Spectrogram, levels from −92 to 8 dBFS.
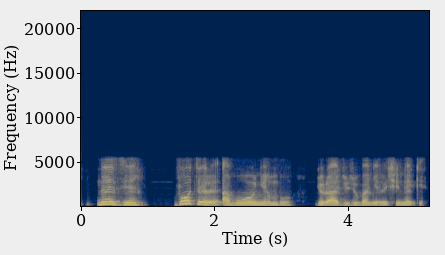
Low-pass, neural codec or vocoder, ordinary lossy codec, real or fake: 5.4 kHz; vocoder, 22.05 kHz, 80 mel bands, HiFi-GAN; none; fake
